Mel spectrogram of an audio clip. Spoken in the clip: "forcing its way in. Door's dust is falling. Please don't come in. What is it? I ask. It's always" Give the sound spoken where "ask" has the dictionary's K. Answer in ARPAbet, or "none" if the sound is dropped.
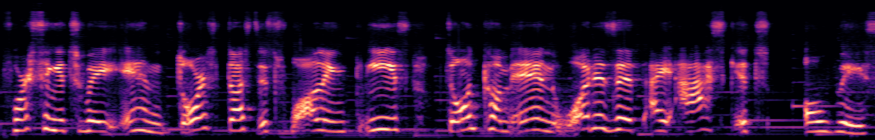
K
